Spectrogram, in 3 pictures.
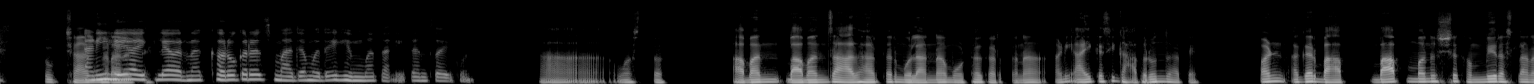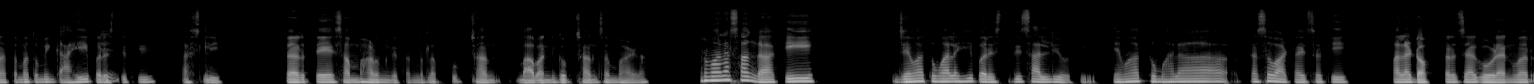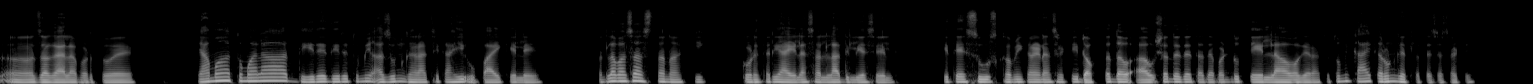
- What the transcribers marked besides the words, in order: drawn out: "हां"
- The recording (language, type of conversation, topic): Marathi, podcast, जखम किंवा आजारानंतर स्वतःची काळजी तुम्ही कशी घेता?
